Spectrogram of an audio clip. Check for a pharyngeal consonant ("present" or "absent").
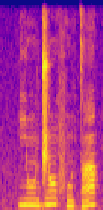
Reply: absent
